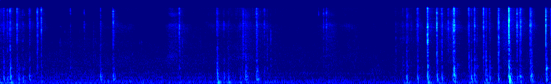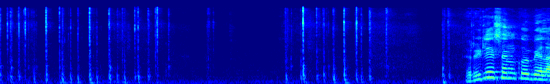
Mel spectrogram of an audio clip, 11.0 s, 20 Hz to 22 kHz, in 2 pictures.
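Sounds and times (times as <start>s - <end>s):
typing on computer keyboard: 0.0s - 2.8s, 4.0s - 7.7s, 8.3s - 10.1s.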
